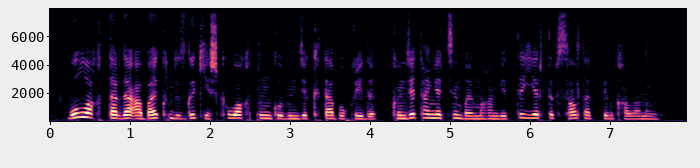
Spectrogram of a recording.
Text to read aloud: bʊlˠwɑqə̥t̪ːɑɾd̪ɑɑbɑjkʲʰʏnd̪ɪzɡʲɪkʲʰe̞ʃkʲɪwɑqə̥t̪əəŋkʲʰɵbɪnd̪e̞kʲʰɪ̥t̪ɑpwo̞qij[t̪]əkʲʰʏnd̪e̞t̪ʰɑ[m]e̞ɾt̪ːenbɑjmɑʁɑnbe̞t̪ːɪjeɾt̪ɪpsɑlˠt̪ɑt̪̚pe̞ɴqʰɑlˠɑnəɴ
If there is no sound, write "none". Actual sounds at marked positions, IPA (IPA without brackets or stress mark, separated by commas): d̪, ŋ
